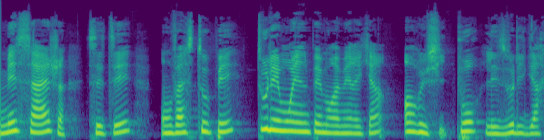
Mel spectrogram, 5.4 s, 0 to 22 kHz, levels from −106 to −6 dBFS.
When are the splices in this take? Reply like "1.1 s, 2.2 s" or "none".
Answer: 1.5 s, 4.4 s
